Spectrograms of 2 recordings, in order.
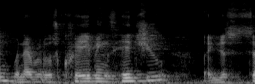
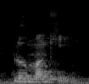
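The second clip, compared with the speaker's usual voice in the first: soft repetition; 9 dB quieter than usual. Shown as a demonstration. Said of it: "I should have just said".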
